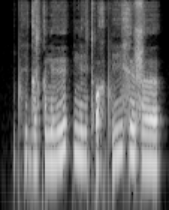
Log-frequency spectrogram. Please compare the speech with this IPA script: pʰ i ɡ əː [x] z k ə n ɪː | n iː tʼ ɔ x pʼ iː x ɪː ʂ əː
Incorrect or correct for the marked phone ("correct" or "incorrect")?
incorrect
